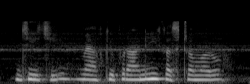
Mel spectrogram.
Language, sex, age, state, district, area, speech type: Urdu, female, 18-30, Telangana, Hyderabad, urban, spontaneous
